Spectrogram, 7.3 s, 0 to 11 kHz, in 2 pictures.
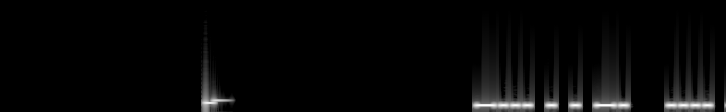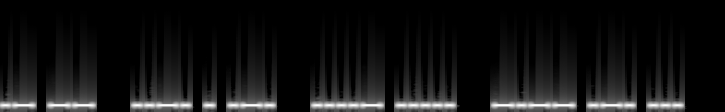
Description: Morse code, heard as a keyed tone, about 40 wpm, 700 Hz. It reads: BEEN HAM FER 45 YRS
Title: Practice QSO - Exchange 3 - More Info - 40wpm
